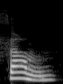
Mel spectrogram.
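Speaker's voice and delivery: "thumb" said as tham, no b; silent b in thumb. Shown as a demonstration. Teacher models "thumb" with the silent b. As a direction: close "thumb" on the m. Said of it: "no se pronuncia la B".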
